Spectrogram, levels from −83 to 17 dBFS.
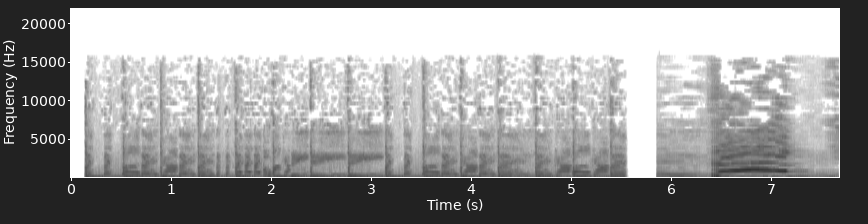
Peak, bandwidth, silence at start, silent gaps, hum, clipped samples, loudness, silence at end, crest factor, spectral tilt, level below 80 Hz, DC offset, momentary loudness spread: -2 dBFS; 16 kHz; 0.15 s; 5.59-5.85 s; none; under 0.1%; -16 LUFS; 0 s; 14 dB; -4 dB/octave; -24 dBFS; under 0.1%; 14 LU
